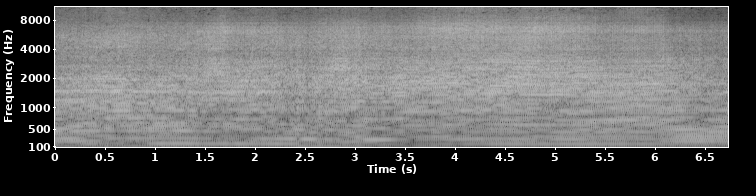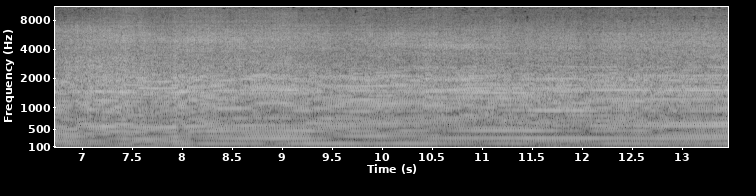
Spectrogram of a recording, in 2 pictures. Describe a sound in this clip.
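A car engine roars at high revs during a burnout.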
